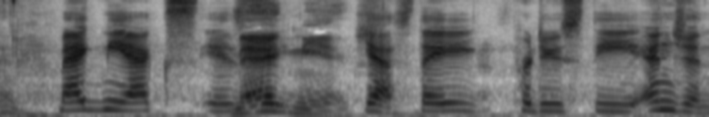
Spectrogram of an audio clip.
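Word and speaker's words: magniX: Magna X.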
